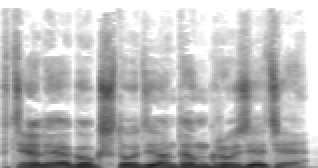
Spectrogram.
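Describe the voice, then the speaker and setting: A stern commander speaks slowly and firmly, each word weighty and loud, as a male reader gives him voice. The recording is dry and close. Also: medium pitch, animated, dry recording, natural voice. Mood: commanding. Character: stern forceful commander of rangers, grown man. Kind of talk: audiobook character voice.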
